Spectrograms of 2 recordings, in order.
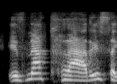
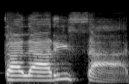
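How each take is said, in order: First: Said in the usual way. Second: "Clarissa" said slowly as "Kala-rissa", with an extra A before the L; slow demo of the name. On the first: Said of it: "You gotta put an A in front". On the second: Shown as a demonstration. Host to listeners, spelling out the name slowly. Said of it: "put an A in front of the L".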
